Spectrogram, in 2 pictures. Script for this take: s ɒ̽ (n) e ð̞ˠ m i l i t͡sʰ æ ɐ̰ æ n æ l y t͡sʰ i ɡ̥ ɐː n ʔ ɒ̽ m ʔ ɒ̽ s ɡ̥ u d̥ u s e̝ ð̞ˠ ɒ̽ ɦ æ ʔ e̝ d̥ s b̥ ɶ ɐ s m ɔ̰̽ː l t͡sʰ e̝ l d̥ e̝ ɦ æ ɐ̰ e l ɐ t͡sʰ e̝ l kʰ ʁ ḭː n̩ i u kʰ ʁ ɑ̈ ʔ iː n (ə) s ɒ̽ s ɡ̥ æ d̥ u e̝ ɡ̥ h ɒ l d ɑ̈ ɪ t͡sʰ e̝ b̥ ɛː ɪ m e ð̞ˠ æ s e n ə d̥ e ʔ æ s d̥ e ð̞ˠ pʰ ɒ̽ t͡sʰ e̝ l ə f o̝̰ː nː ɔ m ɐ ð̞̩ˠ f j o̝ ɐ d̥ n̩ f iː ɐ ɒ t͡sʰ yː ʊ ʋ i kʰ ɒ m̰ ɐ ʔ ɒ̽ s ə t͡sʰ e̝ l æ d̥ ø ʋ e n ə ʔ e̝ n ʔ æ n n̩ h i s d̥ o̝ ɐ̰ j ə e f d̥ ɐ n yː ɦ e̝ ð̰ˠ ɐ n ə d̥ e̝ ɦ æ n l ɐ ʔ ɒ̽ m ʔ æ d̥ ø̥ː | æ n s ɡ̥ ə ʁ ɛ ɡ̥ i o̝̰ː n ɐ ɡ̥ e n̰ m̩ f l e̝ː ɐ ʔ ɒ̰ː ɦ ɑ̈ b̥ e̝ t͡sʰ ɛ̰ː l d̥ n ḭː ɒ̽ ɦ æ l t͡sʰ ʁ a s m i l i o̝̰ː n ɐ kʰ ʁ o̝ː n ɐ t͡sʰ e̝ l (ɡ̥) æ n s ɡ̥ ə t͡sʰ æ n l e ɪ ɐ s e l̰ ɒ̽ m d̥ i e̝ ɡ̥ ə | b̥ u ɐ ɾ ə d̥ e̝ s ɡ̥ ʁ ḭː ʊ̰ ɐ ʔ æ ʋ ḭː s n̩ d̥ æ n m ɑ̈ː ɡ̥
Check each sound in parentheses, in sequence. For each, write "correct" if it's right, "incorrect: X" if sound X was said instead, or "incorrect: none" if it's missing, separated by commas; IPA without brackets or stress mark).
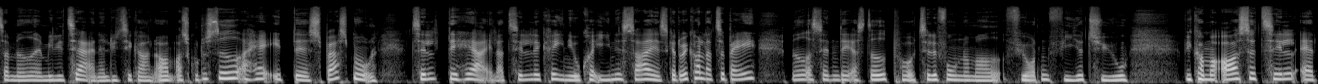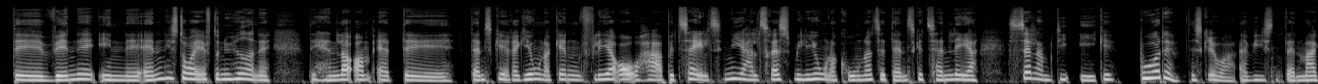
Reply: incorrect: m, correct, incorrect: d̥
